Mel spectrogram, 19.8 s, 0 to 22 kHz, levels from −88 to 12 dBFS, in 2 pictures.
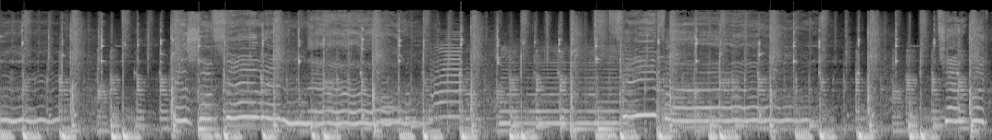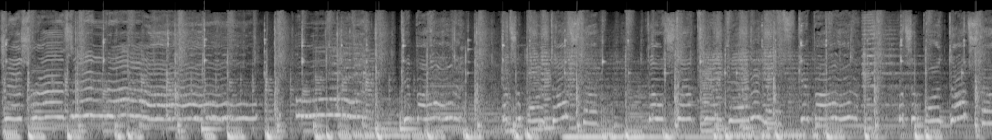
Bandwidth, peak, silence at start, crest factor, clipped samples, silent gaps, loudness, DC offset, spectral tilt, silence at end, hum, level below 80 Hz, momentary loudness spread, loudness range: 17 kHz; 0 dBFS; 0 s; 10 dB; under 0.1%; none; -11 LUFS; under 0.1%; -4.5 dB/octave; 0 s; none; -16 dBFS; 3 LU; 1 LU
